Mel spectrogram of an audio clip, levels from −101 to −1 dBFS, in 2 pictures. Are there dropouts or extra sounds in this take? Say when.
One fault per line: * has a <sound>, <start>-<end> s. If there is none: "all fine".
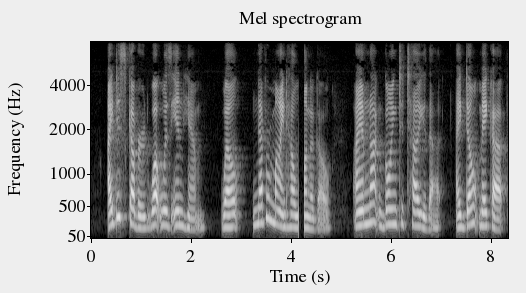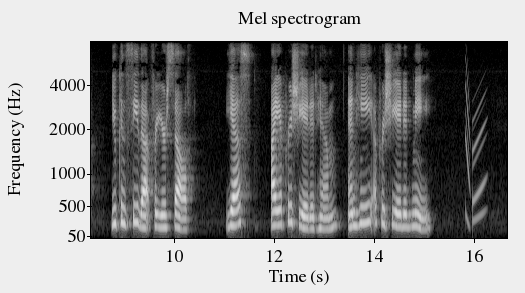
* has a dropout, 4.1-4.3 s
* has a chirp, 15.8-16.3 s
